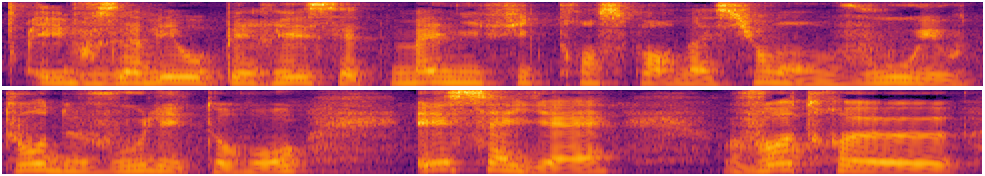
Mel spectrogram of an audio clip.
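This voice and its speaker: A woman with a low voice and darkish tone reads tarot for viewers while fighting a cold and sneezing. She speaks encouragingly, with frequent restarts and repeated words.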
